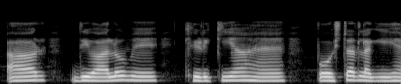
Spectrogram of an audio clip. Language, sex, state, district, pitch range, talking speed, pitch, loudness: Hindi, male, West Bengal, Purulia, 175-185 Hz, 105 wpm, 180 Hz, -14 LUFS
